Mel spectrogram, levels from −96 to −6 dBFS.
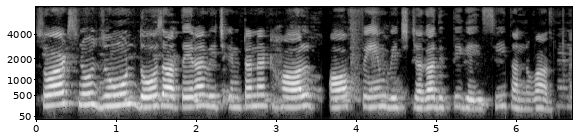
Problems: constant background noise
